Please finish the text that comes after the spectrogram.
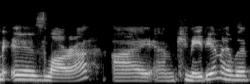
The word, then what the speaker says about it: Lara: of your Canadian accent I thought you said Laura so now I don't know what to do you know what it's AOK by me I it's pronounced Lara I get Lara Laura it doesn't bother me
